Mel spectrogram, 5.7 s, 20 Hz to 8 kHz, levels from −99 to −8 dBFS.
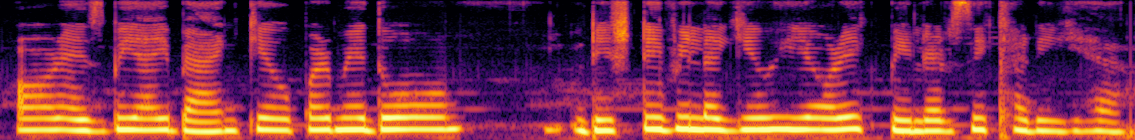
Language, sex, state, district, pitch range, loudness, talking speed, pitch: Hindi, female, Haryana, Jhajjar, 225-255 Hz, -11 LUFS, 190 wpm, 245 Hz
